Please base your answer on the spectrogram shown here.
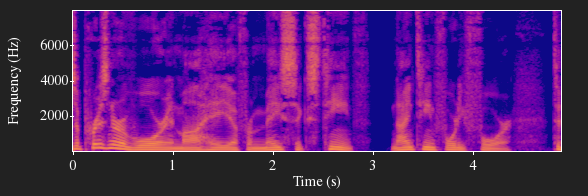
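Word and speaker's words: Mexia: to be transferred to Camp Mahia, which is pronounced Mahia.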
